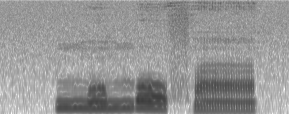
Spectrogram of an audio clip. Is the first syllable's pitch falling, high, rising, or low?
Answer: high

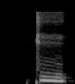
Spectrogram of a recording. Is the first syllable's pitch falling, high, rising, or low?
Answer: low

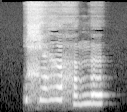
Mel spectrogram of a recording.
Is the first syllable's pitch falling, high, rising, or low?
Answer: high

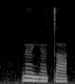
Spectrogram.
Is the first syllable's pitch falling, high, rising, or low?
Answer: falling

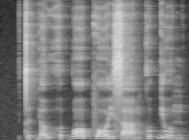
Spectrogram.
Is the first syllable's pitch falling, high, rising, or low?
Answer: low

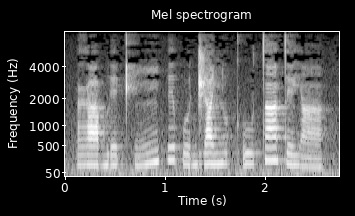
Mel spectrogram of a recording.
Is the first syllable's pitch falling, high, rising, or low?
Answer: low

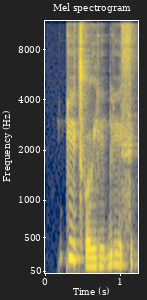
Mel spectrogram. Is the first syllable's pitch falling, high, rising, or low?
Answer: falling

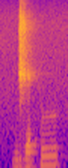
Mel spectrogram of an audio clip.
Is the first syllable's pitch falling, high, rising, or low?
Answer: low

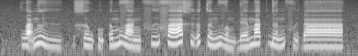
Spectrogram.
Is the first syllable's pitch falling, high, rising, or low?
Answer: rising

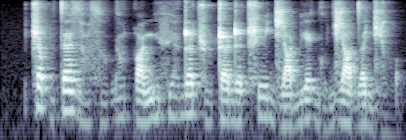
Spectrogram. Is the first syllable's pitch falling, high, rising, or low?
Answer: high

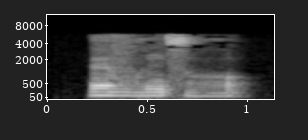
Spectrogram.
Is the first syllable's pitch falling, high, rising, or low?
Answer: low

